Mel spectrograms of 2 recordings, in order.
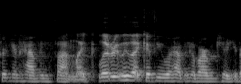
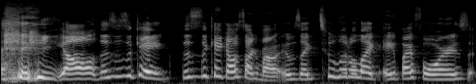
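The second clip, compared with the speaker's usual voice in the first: excited; 7 semitones higher, 8 dB louder than usual. Real, not acted. Excited showing her wedding cake.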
